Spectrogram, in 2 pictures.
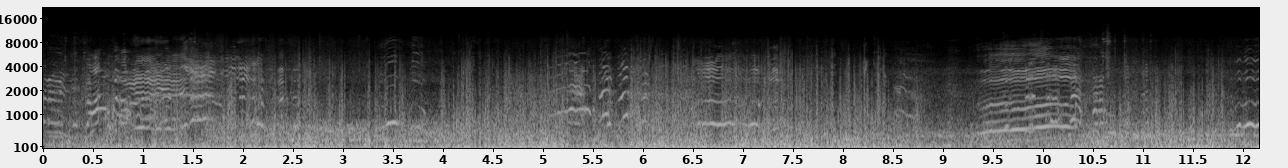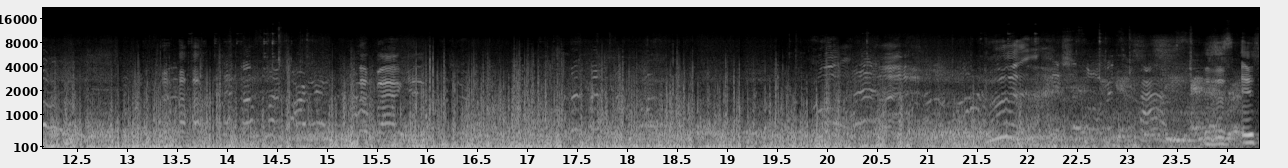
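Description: Roller coaster ride heard from a front-row seat: heavy wind buffeting the microphone and the rush of the train, with riders screaming and yelling over it, one rising scream about ten seconds in.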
